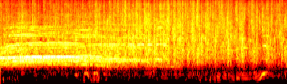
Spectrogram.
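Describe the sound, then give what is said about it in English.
A crowd at a live show in Copenhagen bursts into loud, sustained applause with cheering and a high whistle at the start as a guest is welcomed to the stage, the clapping holding steady and dense before easing slightly toward the end. “So please make some noise and welcome to the stage”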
